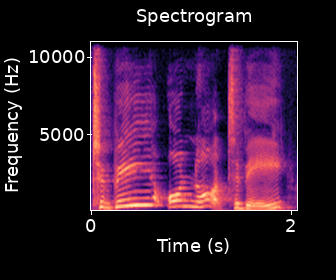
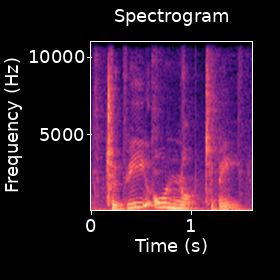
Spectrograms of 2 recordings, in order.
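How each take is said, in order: First: The voice sounds high, thin and tight. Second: The voice sounds deep, open and resonant. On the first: "with a lifted larynx in high position" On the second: "Let me show you"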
